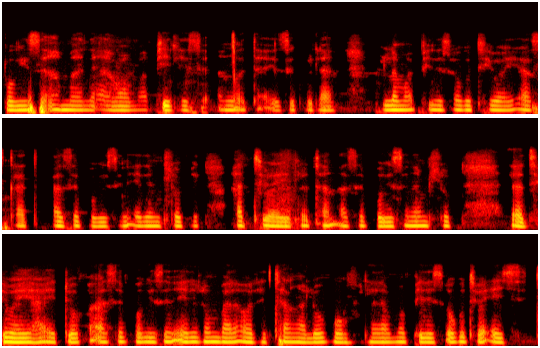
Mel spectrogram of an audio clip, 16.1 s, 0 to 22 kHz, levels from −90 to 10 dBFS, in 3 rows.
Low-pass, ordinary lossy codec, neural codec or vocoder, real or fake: 7.2 kHz; Opus, 24 kbps; none; real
